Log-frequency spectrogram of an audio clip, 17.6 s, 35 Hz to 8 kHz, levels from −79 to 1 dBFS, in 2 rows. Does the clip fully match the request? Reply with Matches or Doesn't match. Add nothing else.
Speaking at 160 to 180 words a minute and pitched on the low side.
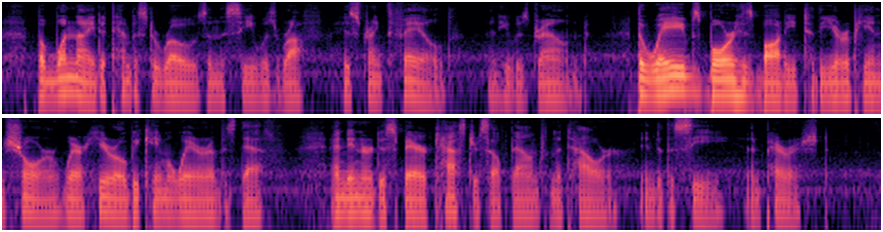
Matches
